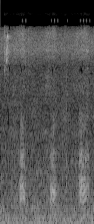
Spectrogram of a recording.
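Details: Faint, quick, regular snuffling snores from a sleeping pet over a steady hiss of room noise.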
